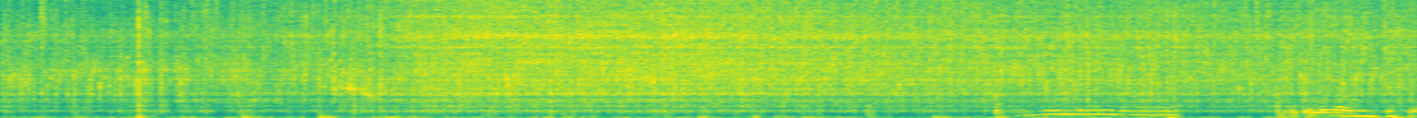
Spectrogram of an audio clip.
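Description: Chicken frying in a pan, a steady broadband sizzle running throughout with occasional stirring knocks and a brief tonal squeak near the end, fairly close and with no speech.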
